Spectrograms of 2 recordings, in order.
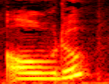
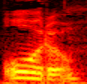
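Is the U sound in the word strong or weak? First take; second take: strong; weak. First: The U sound is pronounced strongly. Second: The U sound is pronounced weakly. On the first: The speaker is from the north. "if you are from the north, where I'm from, you would pronounce the U quite strongly" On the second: The speaker is from the south. "if you'd be from the south, you'd pronounce it"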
